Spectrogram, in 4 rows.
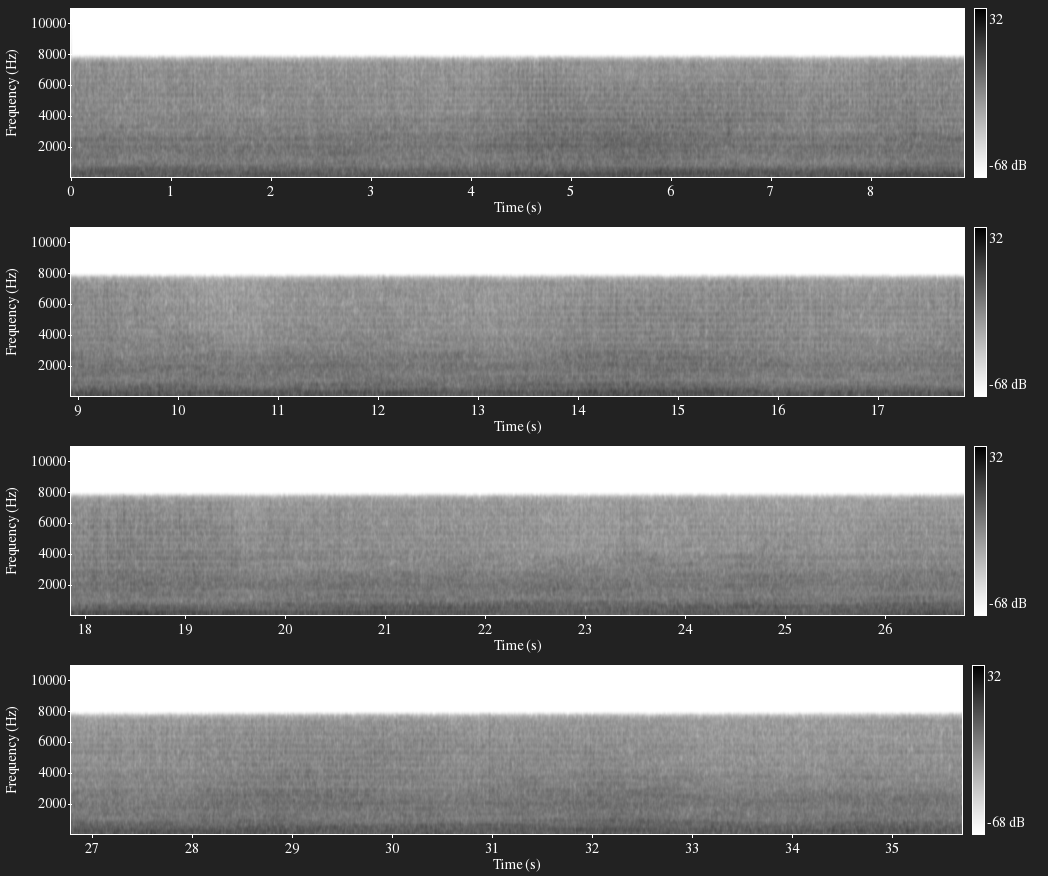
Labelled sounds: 27.1	27.3	vessel noise, 1.3 to 1.5 kHz

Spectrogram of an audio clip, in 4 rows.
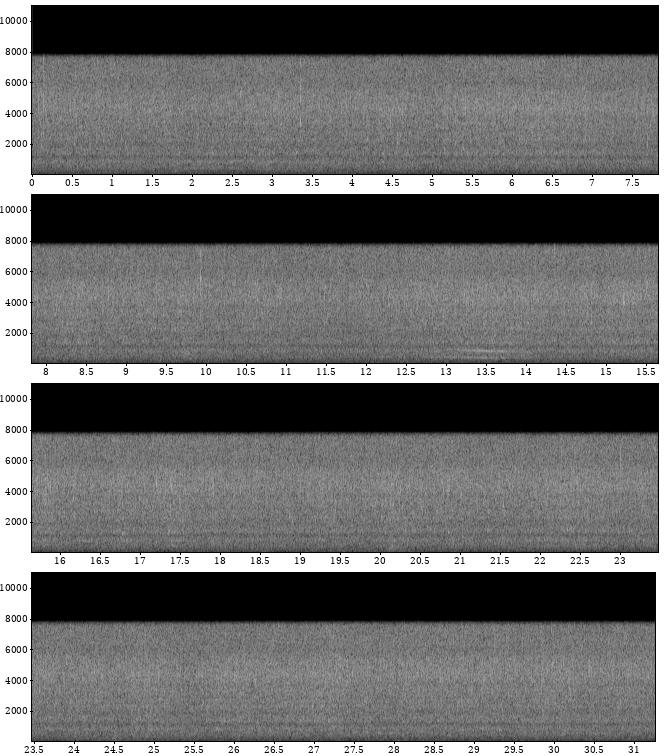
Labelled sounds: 13.2	13.6	humpback whale, 0.81 to 0.94 kHz

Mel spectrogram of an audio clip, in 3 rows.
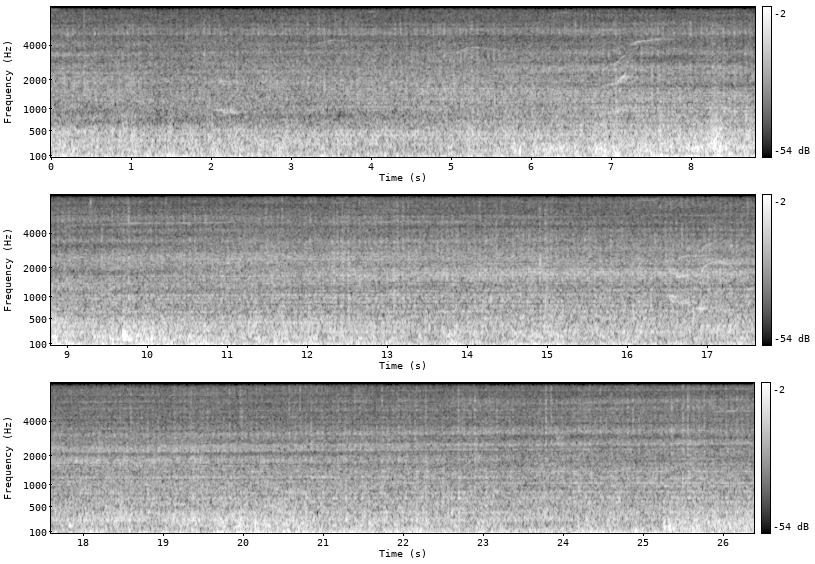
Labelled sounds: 4.8	5.4	killer whale, 2.2 to 4.1 kHz

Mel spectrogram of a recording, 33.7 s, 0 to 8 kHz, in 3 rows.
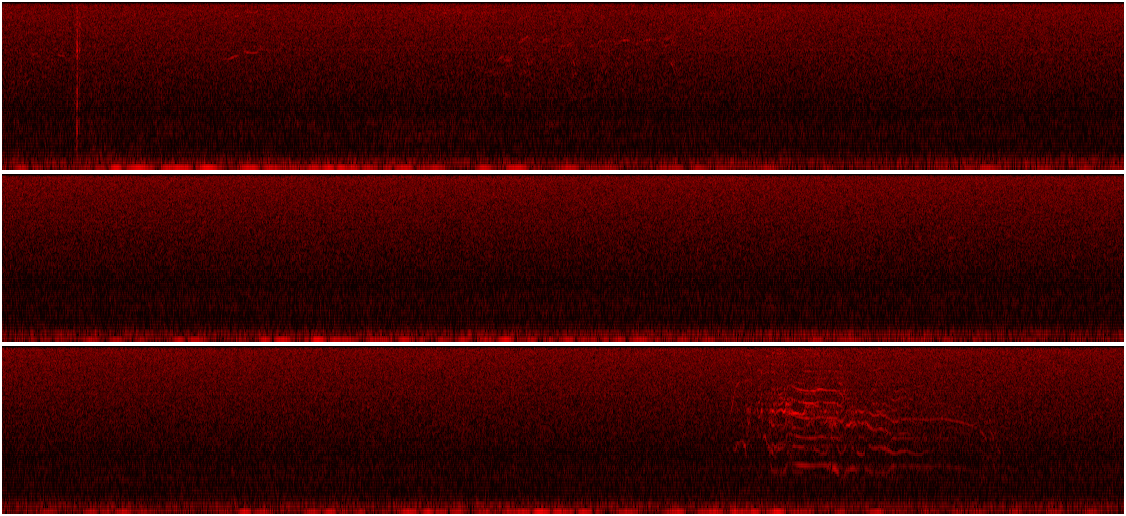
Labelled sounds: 30.0	32.2	killer whale, Bigg's (transient), 0.93 to 4.1 kHz

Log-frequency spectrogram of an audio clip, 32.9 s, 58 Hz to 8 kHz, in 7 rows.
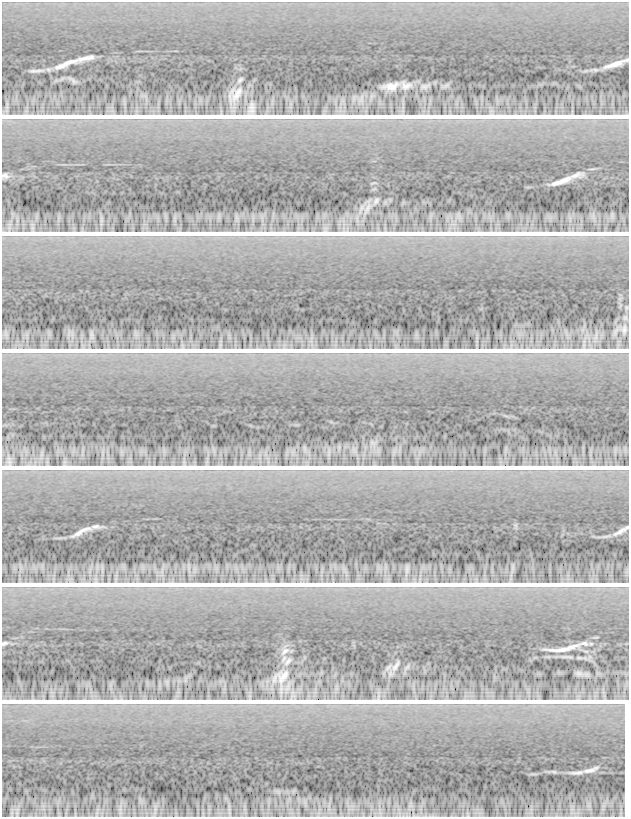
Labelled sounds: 5.1	5.3	humpback whale, 0.99 to 1.2 kHz

